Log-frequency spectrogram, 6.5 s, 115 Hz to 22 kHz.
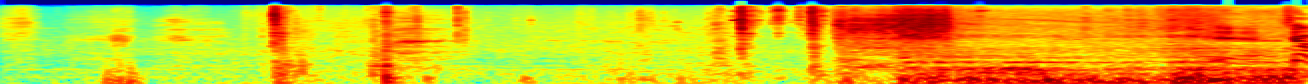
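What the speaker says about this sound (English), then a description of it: "Go ahead and fire this bad boy up for you." A 1969 Chevrolet Camaro SS with brand new Flowmaster dual exhaust is handled with a few clicks and knocks before the engine cranks and catches, settling into a loud, full, rumbling idle through the final seconds.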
